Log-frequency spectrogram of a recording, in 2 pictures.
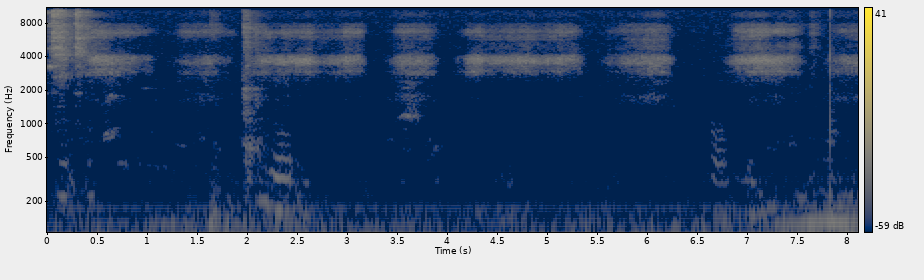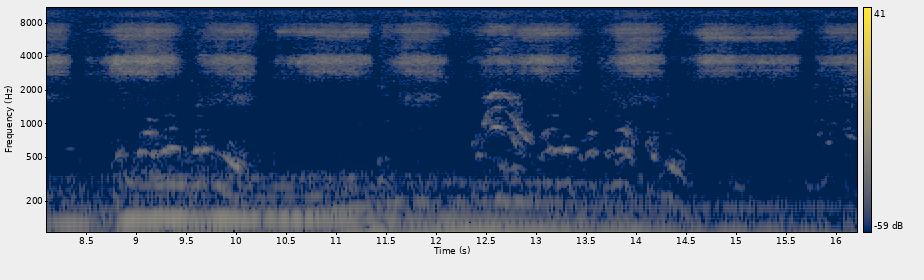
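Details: Snoring: low, steady rumbling breaths with rattling snorts and a squeaky whistle on some breaths over room noise.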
